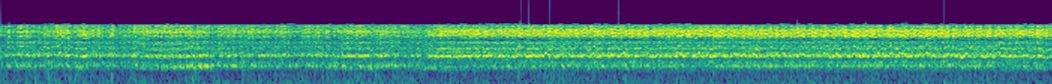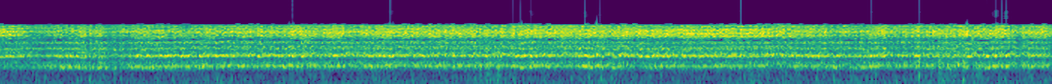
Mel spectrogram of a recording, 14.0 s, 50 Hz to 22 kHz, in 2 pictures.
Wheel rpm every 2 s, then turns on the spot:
230, 210, 190, 200, 220, 230, 230.
none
